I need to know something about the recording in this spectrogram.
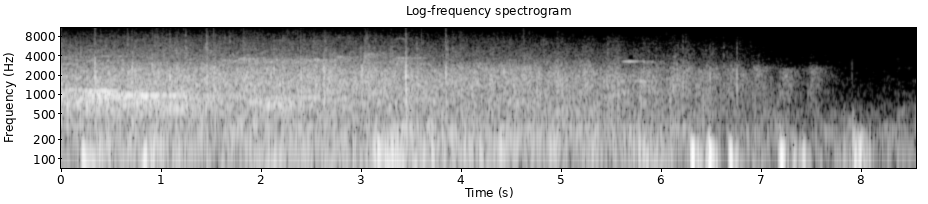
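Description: A large audience applauding, the clapping gradually dying away over the last couple of seconds, with a few low thumps near the end.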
